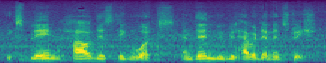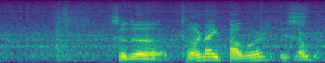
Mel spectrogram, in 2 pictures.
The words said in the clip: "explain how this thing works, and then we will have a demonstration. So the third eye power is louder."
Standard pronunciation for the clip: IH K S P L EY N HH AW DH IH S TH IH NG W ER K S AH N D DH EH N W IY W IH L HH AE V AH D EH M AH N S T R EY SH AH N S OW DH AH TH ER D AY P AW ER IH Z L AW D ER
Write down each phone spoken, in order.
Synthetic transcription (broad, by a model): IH K S P L EY N HH AW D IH S T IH NG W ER K S AH N D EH N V IY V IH L HH AE V AH D EH M AH N S T R EY SH AH N S OW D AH T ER D AY P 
